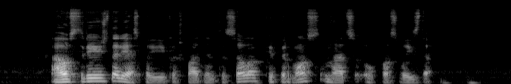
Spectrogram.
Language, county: Lithuanian, Kaunas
